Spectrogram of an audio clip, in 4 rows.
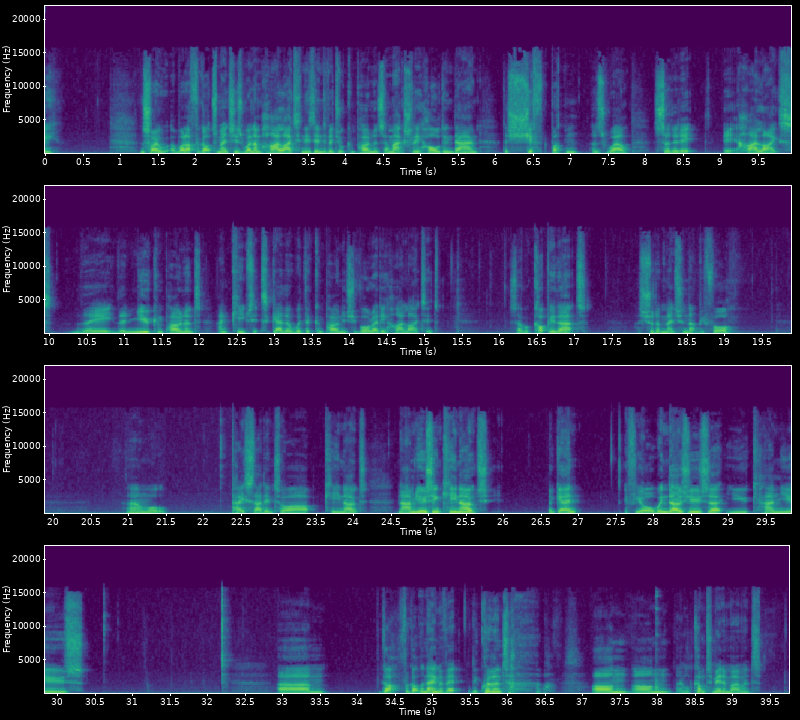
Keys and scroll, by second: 16.2 super+c, 18.5 super+c, 19.9 super+v.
